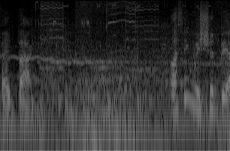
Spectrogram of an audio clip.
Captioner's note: robotic whirring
